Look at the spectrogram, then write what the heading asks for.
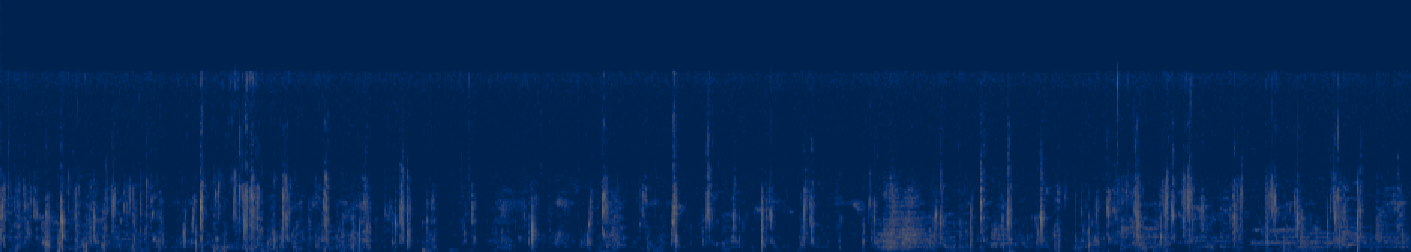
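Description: Close-miked chewing of a mouthful of rice and fish curry: a steady run of wet mouth smacks and sharp clicks, several a second.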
